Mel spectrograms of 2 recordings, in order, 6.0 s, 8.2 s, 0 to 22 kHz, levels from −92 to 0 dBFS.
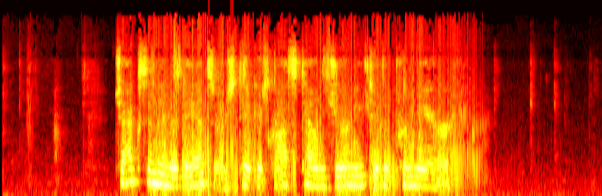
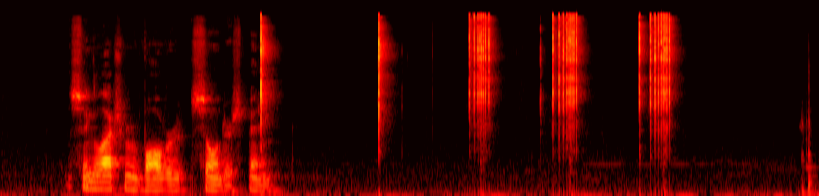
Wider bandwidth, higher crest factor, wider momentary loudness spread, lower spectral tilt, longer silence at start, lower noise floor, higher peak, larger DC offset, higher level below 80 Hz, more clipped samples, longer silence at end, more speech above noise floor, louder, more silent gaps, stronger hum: about the same, 17 kHz vs 17 kHz; second, 16 dB vs 36 dB; second, 9 LU vs 15 LU; first, -3.5 dB/octave vs -1 dB/octave; first, 1.15 s vs 0.7 s; second, -52 dBFS vs -78 dBFS; first, 0 dBFS vs -8 dBFS; neither; first, -40 dBFS vs -74 dBFS; neither; first, 1.15 s vs 0.05 s; about the same, 39 dB vs 36 dB; first, -13 LUFS vs -38 LUFS; neither; neither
